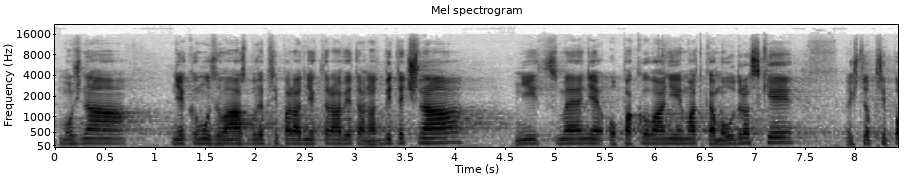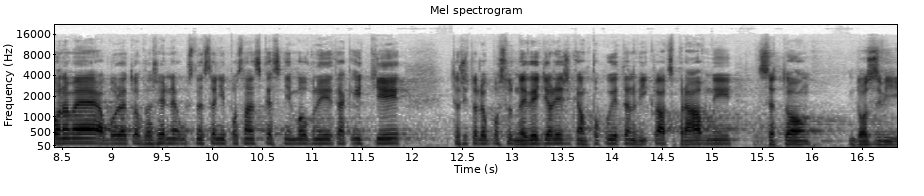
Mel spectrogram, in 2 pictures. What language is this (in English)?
Czech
